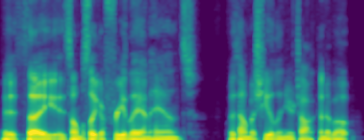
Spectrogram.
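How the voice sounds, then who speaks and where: Gravelly, smooth-voiced male host. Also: low-pitched, monotone, fast, dry recording, clean studio sound. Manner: easygoing, filler-heavy, steering the talk. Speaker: podcast host. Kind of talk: casual roundtable chat.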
